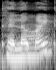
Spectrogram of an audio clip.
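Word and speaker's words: phthalimide: इसके बाद आपका फिफ्थ मेथड है गैब्रियल थैलामाइड सिंथेसिस. यहाँ पे आपका पी साइलेंट है इसलिए थैलामाइड सिंथेसिस है.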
